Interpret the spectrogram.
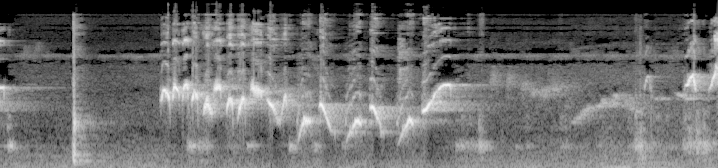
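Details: Lure song of a white-rumped shama, meant to provoke a pet bird into singing: after a sharp click, a fast run of clear whistled notes swoops up and down, then fades into softer rising whistles.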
